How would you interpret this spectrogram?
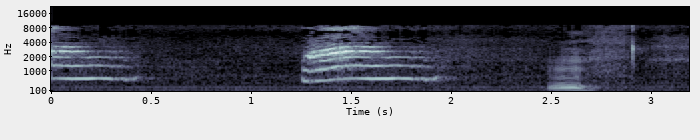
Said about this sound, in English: I'd say the cat is right here in between the wall. All agreed? Sounds that way.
